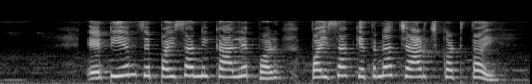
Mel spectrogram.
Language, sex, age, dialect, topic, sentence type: Magahi, female, 31-35, Western, banking, question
